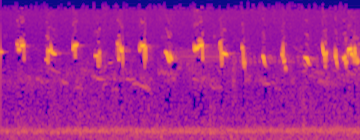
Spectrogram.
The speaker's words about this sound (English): the horned lark of western Washington is severely threatened. It maintains a small foothold in coastal dunes, but human infringement has all but eliminated this bird west of the Cascades.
